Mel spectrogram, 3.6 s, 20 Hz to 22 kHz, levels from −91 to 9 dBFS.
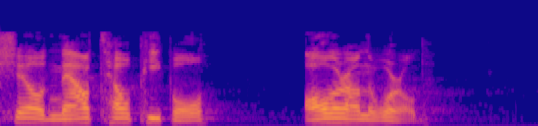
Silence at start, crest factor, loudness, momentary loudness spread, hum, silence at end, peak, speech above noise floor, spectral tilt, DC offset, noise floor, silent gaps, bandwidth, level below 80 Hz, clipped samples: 0 s; 18 dB; -23 LUFS; 10 LU; none; 0.85 s; -6 dBFS; 52 dB; -2.5 dB/octave; under 0.1%; -74 dBFS; none; 7.6 kHz; -74 dBFS; under 0.1%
